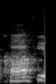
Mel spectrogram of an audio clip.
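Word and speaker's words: Ko-fi: have our Patreon initiative, our Coffee initiative, which is spelled KOFI.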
